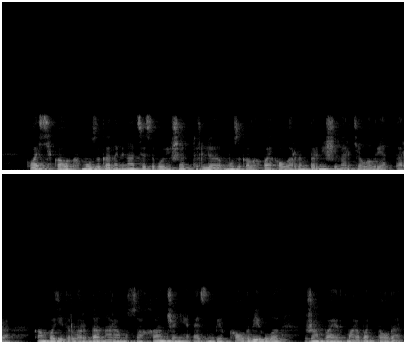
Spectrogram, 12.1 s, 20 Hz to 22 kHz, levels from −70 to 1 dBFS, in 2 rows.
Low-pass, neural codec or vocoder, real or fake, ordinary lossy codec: 7.2 kHz; none; real; MP3, 64 kbps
